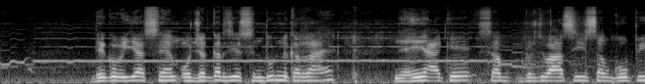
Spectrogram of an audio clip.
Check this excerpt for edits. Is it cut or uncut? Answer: uncut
